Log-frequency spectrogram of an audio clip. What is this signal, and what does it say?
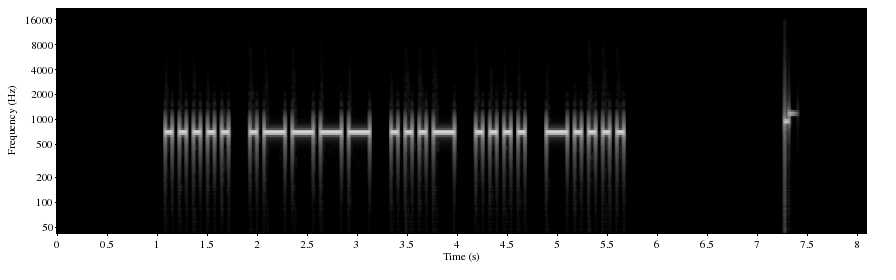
Morse code, heard as a keyed tone, about 17 wpm, 700 Hz. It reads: 51VH6
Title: Five Challenging Letter-Number Combinations 17wpm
